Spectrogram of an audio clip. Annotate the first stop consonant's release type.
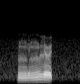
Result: plain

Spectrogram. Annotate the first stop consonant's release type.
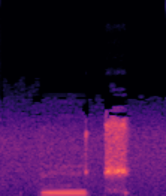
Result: plain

